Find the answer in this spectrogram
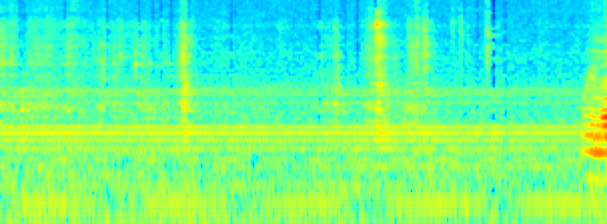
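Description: A faint steady hum with a few small clicks as parts and tools are handled, the clearest about two seconds in and again near four seconds.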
